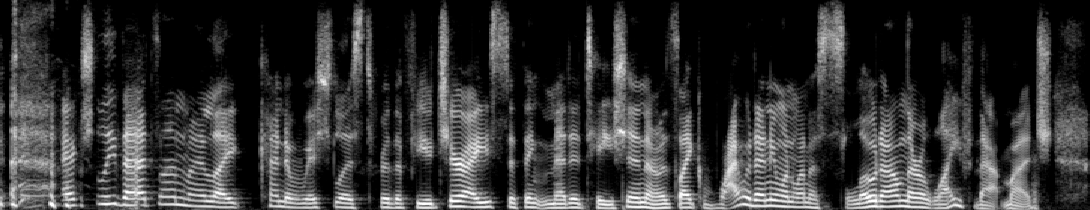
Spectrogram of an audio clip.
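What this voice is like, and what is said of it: Low, husky sick-sounding voice. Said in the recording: “I've also got my sexy voice on for you because I've been sick. ... You do.”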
